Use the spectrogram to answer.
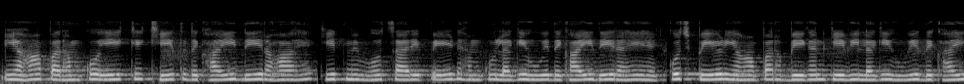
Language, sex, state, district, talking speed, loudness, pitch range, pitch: Hindi, female, Maharashtra, Solapur, 205 wpm, -21 LUFS, 215-230 Hz, 225 Hz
